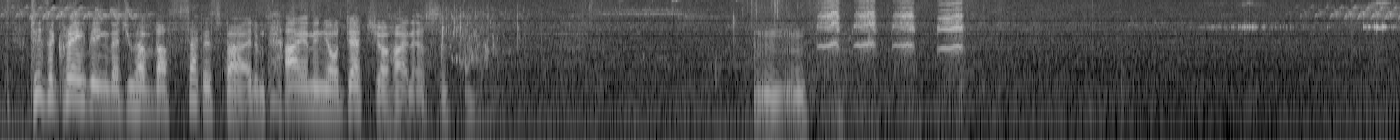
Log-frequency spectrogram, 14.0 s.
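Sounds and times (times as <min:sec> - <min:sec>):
low wavering bird call: 0:04.7 - 0:10.4, 0:11.4 - 0:14.0
short high bird calls: 0:04.8 - 0:10.0, 0:11.2 - 0:14.0.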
